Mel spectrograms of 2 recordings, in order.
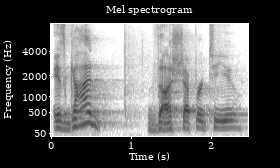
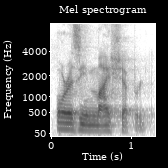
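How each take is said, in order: First: Pause, then "the" stressed before "shepherd". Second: "my" leaned on, voice dropping low and soft; stress on MY. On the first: Preacher questioning the congregation, stress on "the". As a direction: ask it with weight on "the", pitch held up. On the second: Preacher asking the congregation to choose, stress on "my". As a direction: lower and quieter, make "my" personal. Contrasts the shepherd with my shepherd. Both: Shown as a demonstration.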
